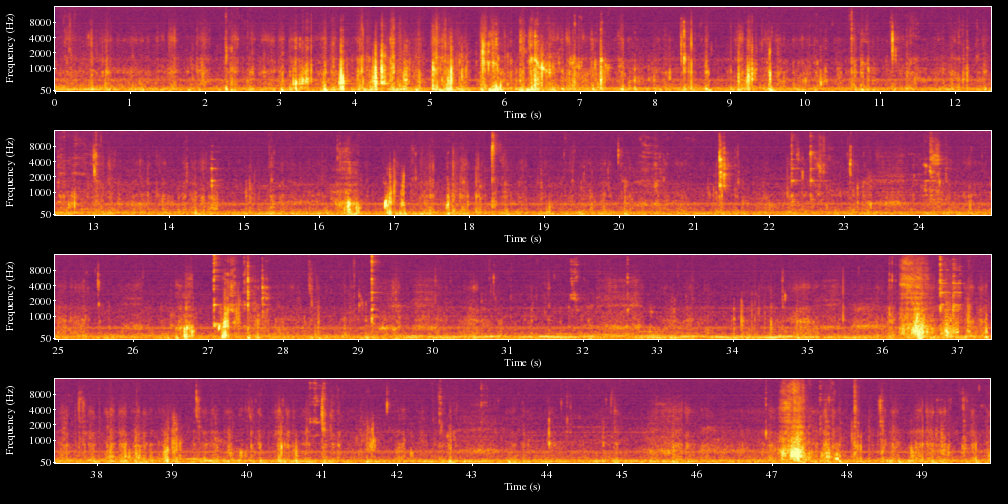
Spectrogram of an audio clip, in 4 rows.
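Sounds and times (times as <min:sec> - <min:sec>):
person chewing and biting: 0:00.0 - 0:20.9, 0:36.1 - 0:45.2, 0:46.8 - 0:49.9.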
